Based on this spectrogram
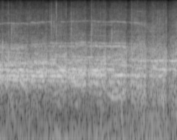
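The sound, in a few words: audience applause and cheering at Irish dance festival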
